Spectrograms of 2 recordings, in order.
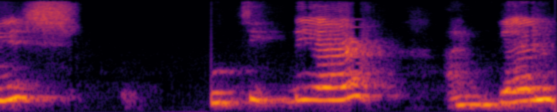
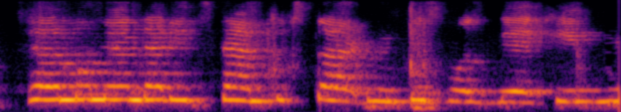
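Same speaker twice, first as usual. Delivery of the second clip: ordinary delivery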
